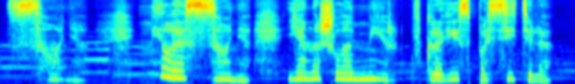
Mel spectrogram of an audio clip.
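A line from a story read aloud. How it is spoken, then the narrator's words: Tearful joyful whisper. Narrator (Russian): с сияющими сквозь слезы глазами прошептала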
